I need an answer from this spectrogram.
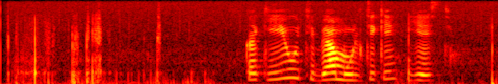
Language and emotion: Russian, neutral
